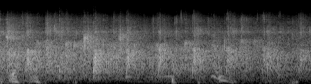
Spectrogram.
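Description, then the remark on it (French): An audience applauds with steady, dense clapping that fills the whole stretch at an even loudness, with faint murmuring voices mixed underneath. “Oui, pour applaudir.”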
